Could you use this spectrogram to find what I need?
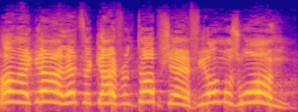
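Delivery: mock fan outburst, high and loud; starstruck fan shouting. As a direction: yell it like a fan spotting a TV contestant. Mimicking fans who recognize him from TV.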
